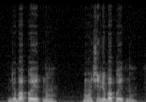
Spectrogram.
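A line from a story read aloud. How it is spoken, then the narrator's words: Muttering to himself. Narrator (Russian): бормотал себе под нос капитан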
